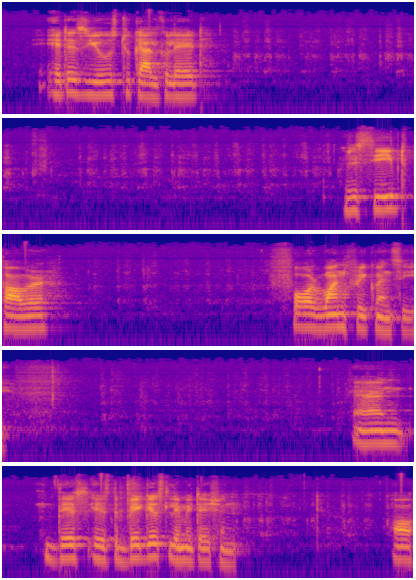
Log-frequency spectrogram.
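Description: A pen scratches across paper as it writes.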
